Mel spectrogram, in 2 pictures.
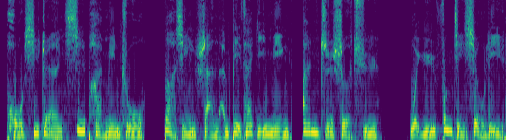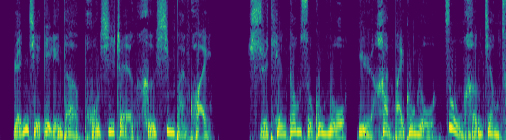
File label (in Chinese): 男 房地产广告, 配音; 蒲溪镇溪畔明珠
